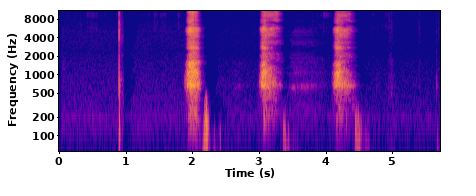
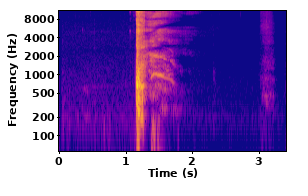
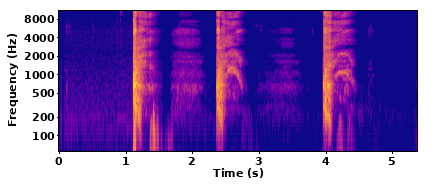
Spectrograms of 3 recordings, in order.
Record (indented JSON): {
  "exhalation_length": "5.7 s",
  "exhalation_amplitude": 27939,
  "exhalation_signal_mean_std_ratio": 0.24,
  "cough_length": "3.4 s",
  "cough_amplitude": 32768,
  "cough_signal_mean_std_ratio": 0.17,
  "three_cough_length": "5.4 s",
  "three_cough_amplitude": 32768,
  "three_cough_signal_mean_std_ratio": 0.2,
  "survey_phase": "beta (2021-08-13 to 2022-03-07)",
  "age": "45-64",
  "gender": "Female",
  "wearing_mask": "No",
  "symptom_none": true,
  "smoker_status": "Never smoked",
  "respiratory_condition_asthma": false,
  "respiratory_condition_other": false,
  "recruitment_source": "REACT",
  "submission_delay": "2 days",
  "covid_test_result": "Negative",
  "covid_test_method": "RT-qPCR",
  "influenza_a_test_result": "Negative",
  "influenza_b_test_result": "Negative"
}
